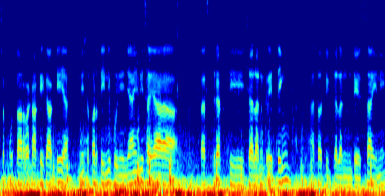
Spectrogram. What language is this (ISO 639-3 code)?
ind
